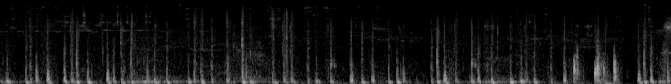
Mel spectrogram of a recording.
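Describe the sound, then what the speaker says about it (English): Horse hooves clip-clop in the medieval game Kingdom Come Deliverance, a steady, close, continuous trotting rhythm of hard strikes running throughout, with a brief whinny-like accent near the end. "I think it will be better if we go on the horse."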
